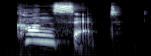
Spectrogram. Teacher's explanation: It has 2 syllables. Can you hear the stress? Concept. The stress is on con.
